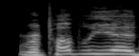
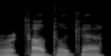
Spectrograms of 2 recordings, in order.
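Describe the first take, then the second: First: It is said without a k sound. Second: It is said with a k sound. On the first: The speaker calls it right. "it's so weird to say that" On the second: The speaker calls it wrong. "not Republica"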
